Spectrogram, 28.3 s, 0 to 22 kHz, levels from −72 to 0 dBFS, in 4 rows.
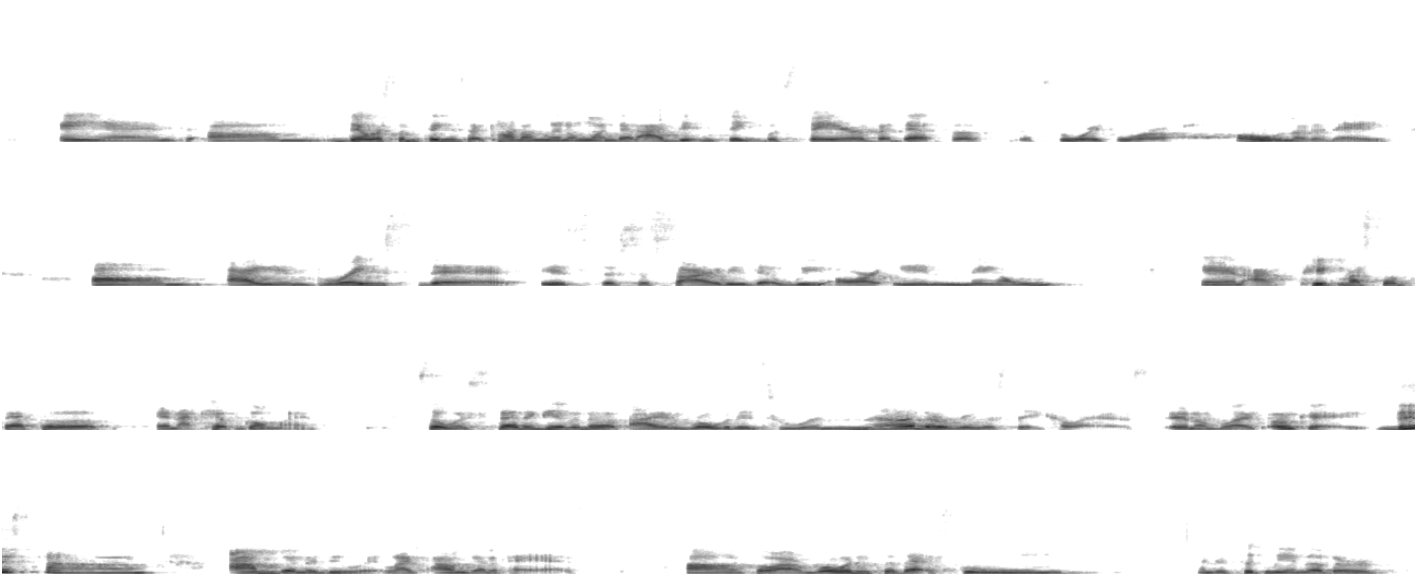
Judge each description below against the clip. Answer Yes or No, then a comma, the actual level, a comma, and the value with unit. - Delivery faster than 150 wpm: Yes, average, 190 wpm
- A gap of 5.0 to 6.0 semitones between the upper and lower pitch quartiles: Yes, average, 5.3 semitones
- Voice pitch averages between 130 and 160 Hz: No, medium, 180 Hz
